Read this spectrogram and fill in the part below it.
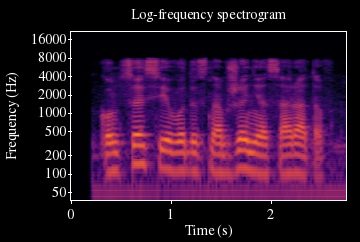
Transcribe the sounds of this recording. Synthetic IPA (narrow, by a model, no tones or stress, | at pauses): kont̪sɛsʲːɪɪvəd̪əsnabʐɛnʲɪjəsaɾat̪ə̰f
